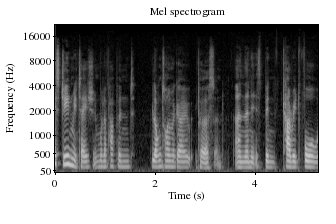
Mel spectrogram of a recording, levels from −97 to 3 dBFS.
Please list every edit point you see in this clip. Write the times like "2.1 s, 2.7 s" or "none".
1.9 s, 2.8 s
